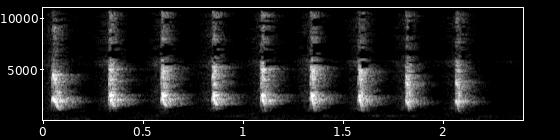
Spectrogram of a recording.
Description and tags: Record lizard at night. Use Zoom H1 2013
la, lizard, ng, reptile, tha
